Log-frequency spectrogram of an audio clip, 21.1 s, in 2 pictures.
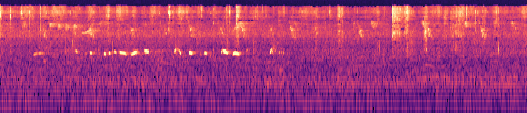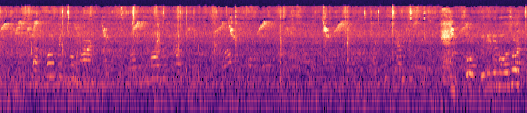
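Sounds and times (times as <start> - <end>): bird chirping: 0.0 - 6.4
low background noise: 0.0 - 21.0.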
